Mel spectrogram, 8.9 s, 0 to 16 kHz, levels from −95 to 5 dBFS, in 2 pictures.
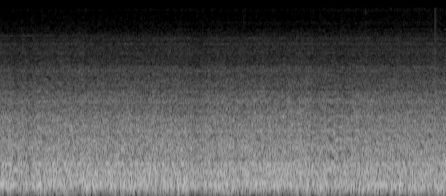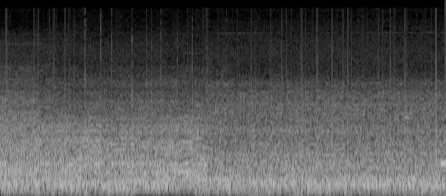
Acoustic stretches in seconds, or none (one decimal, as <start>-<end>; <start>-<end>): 0.0-5.2; 6.5-8.9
